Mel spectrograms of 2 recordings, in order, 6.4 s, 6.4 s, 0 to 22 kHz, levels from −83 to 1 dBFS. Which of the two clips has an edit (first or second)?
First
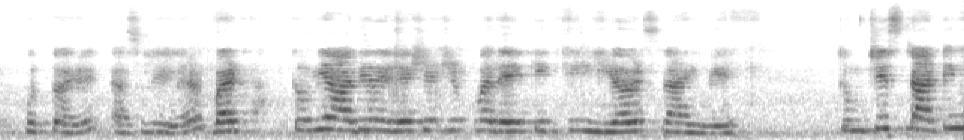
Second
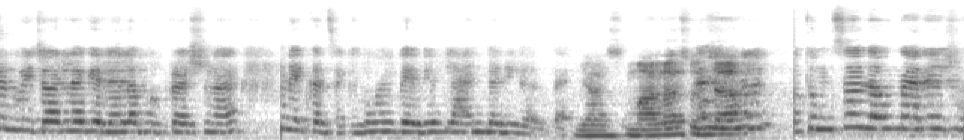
second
